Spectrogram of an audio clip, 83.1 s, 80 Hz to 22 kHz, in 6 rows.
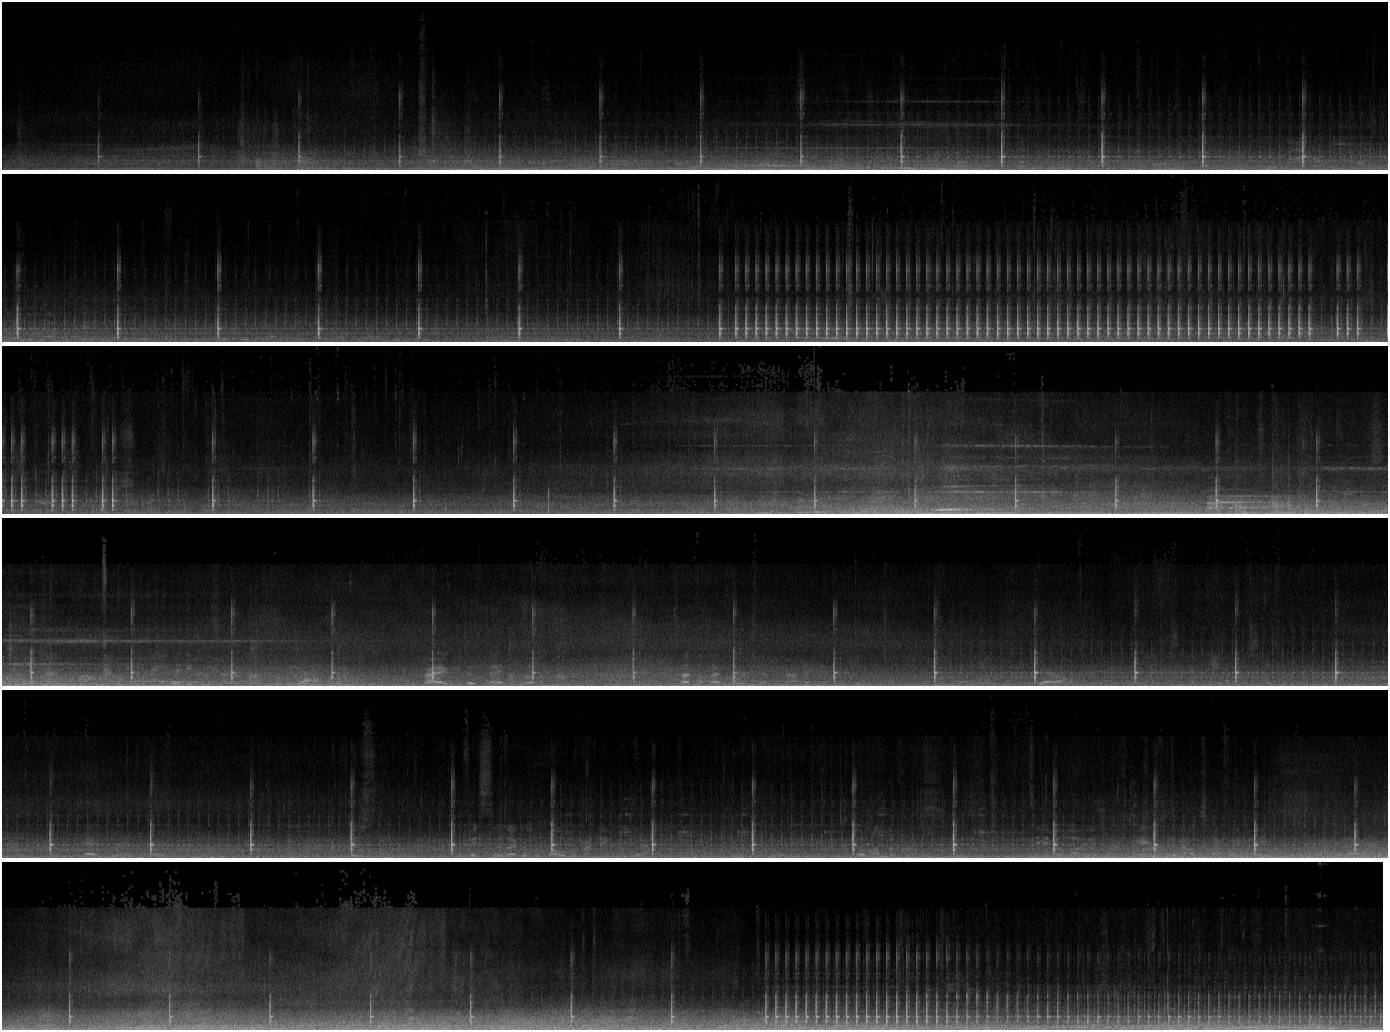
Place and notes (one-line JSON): {"title": "Amsterdam, Nederlands - Red light", "date": "2019-03-28 11:00:00", "description": "The sound of a red light into a dense traffic, tramways breaking through and planes from the Schiphol airport.", "latitude": "52.37", "longitude": "4.89", "altitude": "3", "timezone": "Europe/Amsterdam"}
